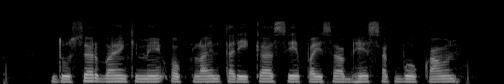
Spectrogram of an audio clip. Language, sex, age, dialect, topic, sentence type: Chhattisgarhi, male, 25-30, Northern/Bhandar, banking, question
